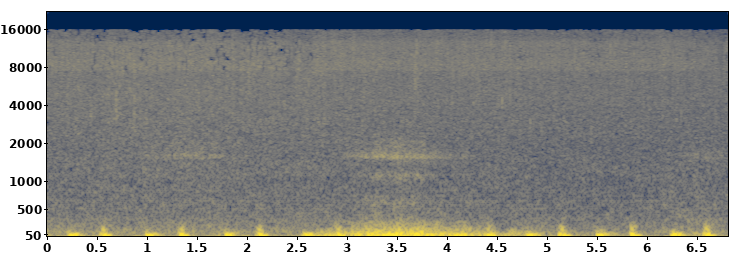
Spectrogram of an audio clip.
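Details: Woman's heartbeat in a sleep-aid ASMR recording with no talking: steady soft paired thumps at roughly 75–80 a minute, with rain and distant thunder behind.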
